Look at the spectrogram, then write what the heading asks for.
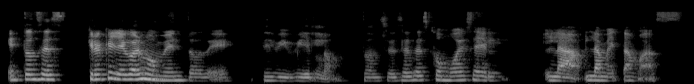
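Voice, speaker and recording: A woman's voice: mid-range voice, pushed and bright. A Colombian woman, a Spanish teacher, talking casually in an interview over a video call, hesitating with many fillers.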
